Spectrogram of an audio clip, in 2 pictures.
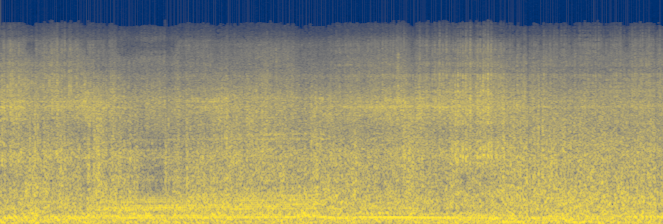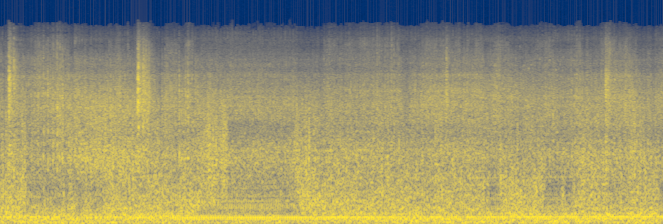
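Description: Small motorbike engine running steadily at cruising speed, with a low, even drone under heavy wind rush on the microphone.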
